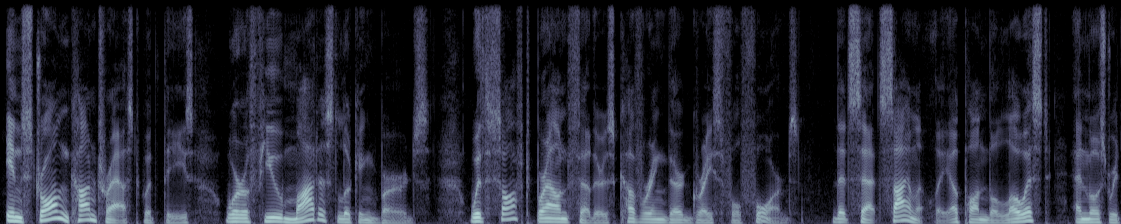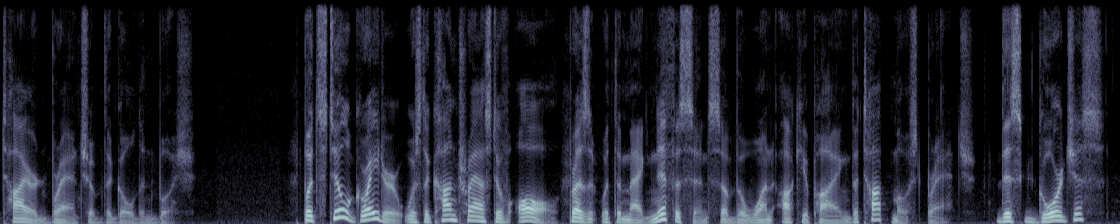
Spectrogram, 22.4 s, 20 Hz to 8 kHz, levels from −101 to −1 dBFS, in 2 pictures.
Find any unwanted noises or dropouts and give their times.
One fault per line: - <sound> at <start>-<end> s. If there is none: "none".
none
